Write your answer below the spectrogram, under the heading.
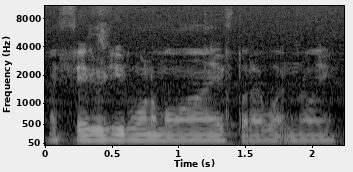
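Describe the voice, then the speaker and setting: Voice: mid-range voice, completely flat delivery, fast talker, dark tone, a little hiss or hum, rough recording. A game master casually running and narrating a tabletop roleplaying game.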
